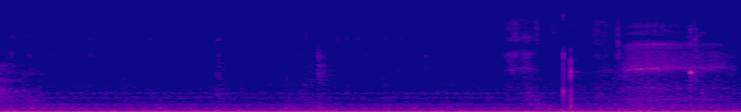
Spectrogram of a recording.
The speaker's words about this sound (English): let me write something down real quick because I want to talk about it.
